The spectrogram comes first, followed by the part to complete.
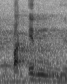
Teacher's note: Minha min idhar, fa'in idhar, jangan dengung.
